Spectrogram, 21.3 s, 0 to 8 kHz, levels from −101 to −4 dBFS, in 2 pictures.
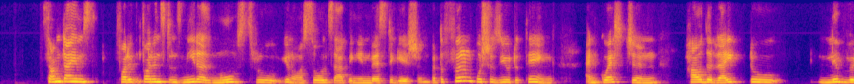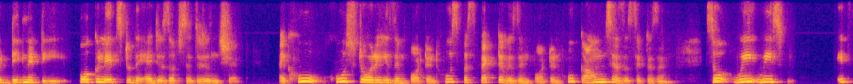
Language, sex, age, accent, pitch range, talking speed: English, female, 30-49, Indian, 170-235 Hz, 150 wpm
